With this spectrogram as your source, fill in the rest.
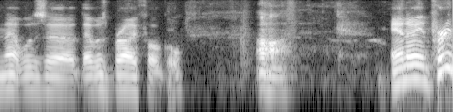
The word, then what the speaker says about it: Breyfogle: Norm Breyfogle, or Breyfogle, however you like to pronounce it. Uh, Adam Beechen kind of pronounces it Breyfogle, and I I'm kind of inclined to kind of err on that side, cuz he worked with him.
